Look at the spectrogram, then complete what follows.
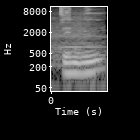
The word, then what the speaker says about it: Denis: Denis is spelled Denis for those of you that don't know. There it is. Denis, the S is actually not there, but silent. It's French, I believe.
